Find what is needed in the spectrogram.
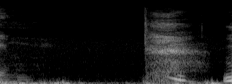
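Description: A man's short intake of breath close to a headset microphone, about one and a half seconds in, after a brief quiet pause between phrases.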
